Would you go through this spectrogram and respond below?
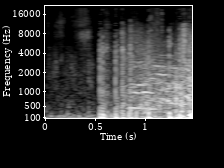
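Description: Musket and artillery gunfire from Ultimate General Civil War at Chickamauga, a sudden burst of overlapping shots after a quiet start, loud and dense, continuing as ragged volleys for about a second.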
